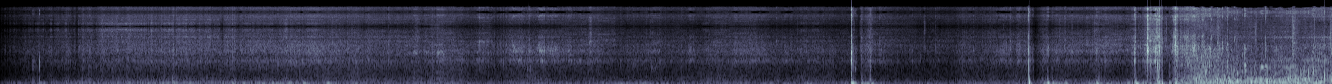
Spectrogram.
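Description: Choppy sea water and wind buffeting a GoPro in a waterproof case, heard as a low, muffled rumble and hiss, with two sharp knocks a couple of seconds apart. Near the end it turns into a loud rush of splashing and bubbling as the camera goes under the surface.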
